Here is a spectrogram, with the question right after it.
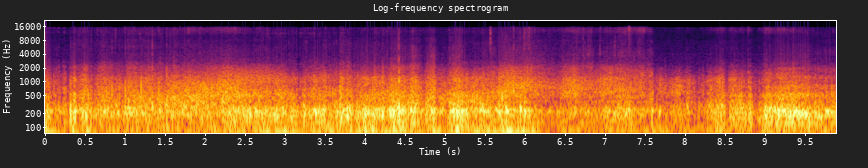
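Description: Long glittery claw nails scratch a black foam windscreen on a microphone. The result is a dense, muffled, rumbling scratch that stays low and dark with no bright top. It keeps up steadily with brief swells and dips throughout.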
